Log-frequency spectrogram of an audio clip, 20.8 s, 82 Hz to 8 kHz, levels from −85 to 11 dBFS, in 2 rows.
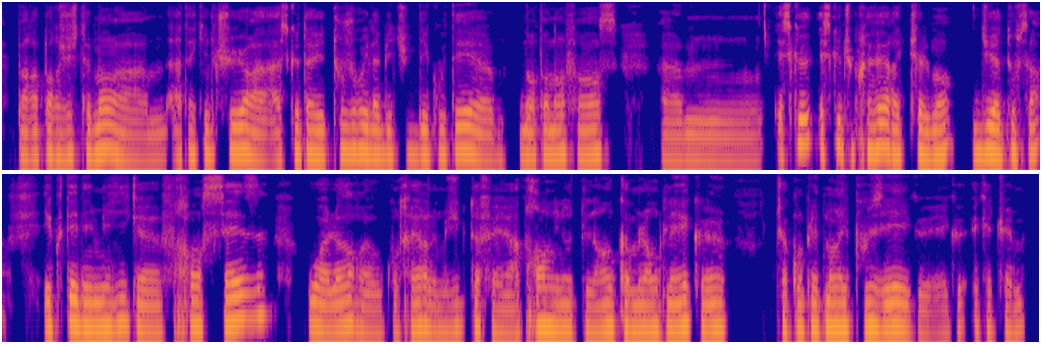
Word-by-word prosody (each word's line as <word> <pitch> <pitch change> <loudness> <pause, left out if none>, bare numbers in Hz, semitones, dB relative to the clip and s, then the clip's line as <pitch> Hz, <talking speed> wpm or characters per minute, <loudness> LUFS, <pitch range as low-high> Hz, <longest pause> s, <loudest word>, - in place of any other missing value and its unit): par 115 -2 -3
rapport 120 +1 -1
justement 125 +3 +1
à 105 -3 -3
mmh, 105 +2 -8
à 120 -1 -6
ta 125 -2 -3
culture, 130 +1 +1
à 110 -1 -3
à 115 - -3
ce - - -7
que 135 - -1
tu 125 0 0
as 125 - +3
eu 120 - +1
toujours 135 +1 +1
eu 130 - +5
l'habitude 125 0 -2
d'écouter, 125 +3 +1
heu, 110 -2 -1 0.3
dans 115 -1 0
ton 125 0 0
enfance? 125 +1 -1 0.5
Hem, 105 -1 -5 0.2
est-ce 120 -1 -2
que 165 +1 +5
est-ce - - -2
que 160 - 0
tu 130 -2 -4
préfères 140 +2 +3
actuellement, 125 +3 +1 0.2
dû 130 +1 +5
à 125 - +6
tout 135 +2 -2
ça, 135 +3 -3 0.4
écouter 125 +2 +3
des 125 -1 +3
musiques, 125 +2 +1
heu, 110 -1 0
françaises, 140 +8 +2 0.4
ou 125 -2 +4
alors, 115 +1 +1
heu, - - -3
au 100 0 -6
contraire 115 +4 -1
la 110 - -3
musique 110 +3 -5
t'a 115 - -1
fait 100 -3 -6
apprendre 120 +5 +1
une 115 0 +1
autre 115 -1 -5
langue, 115 +2 0
comme 115 -1 +1
l'anglais, 115 +2 +2
que 115 0 +1 0.5
tu - - -4
as - - -2
complètement 120 +1 +2
épousée 120 0 +3
et 110 - -2
que 105 -1 -10
et 95 +1 -10
que 115 - -9
et 115 - -7
que 110 - -8
tu 110 - -6
aimes? 110 +3 -6
120 Hz, 195 wpm, -22 LUFS, 110-125 Hz, 0.5 s, à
